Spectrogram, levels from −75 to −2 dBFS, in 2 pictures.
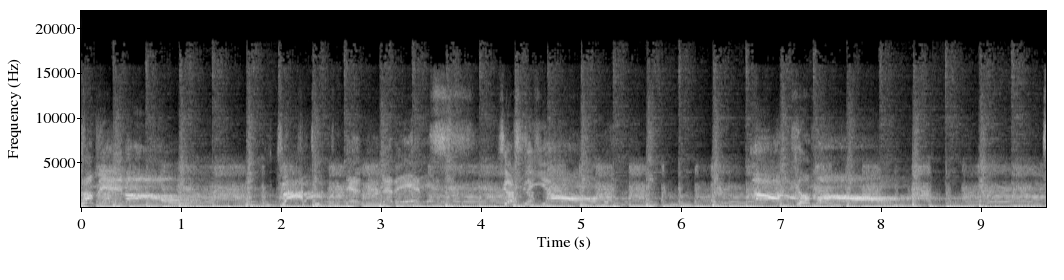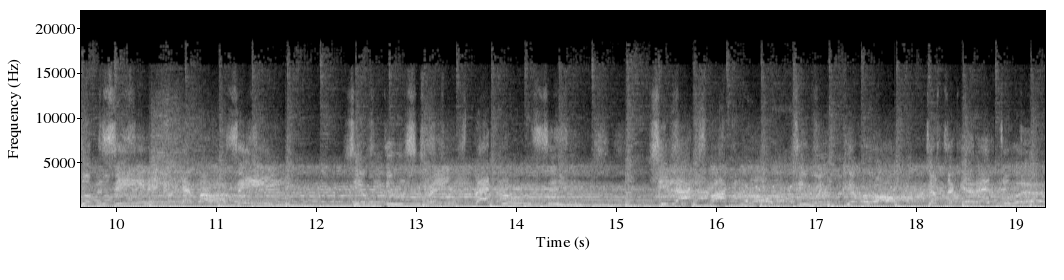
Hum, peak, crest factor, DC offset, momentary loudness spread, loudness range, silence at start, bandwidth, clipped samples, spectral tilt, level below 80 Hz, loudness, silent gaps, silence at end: none; -2 dBFS; 14 dB; under 0.1%; 5 LU; 2 LU; 0 s; 19 kHz; under 0.1%; -4 dB/octave; -26 dBFS; -16 LUFS; none; 0 s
